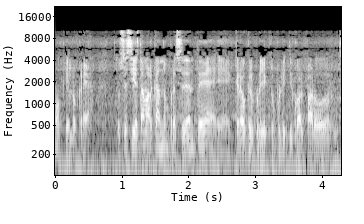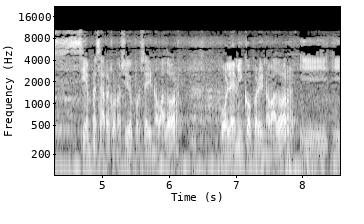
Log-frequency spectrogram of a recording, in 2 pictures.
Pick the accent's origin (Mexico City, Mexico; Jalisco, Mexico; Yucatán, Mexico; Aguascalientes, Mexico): Jalisco, Mexico; que somos eh, de Jalisco, que vivimos en Jalisco, que siempre hemos estado aquí, que siempre estaremos aquí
